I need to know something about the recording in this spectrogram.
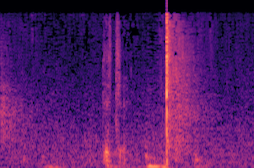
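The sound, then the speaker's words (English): A sharp, crisp slap of a hand rings out once, loud, preceded by a softer smack about half a second earlier, with quiet background noise around them. “To buffet me. To slap me with a hand. Slap me.”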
